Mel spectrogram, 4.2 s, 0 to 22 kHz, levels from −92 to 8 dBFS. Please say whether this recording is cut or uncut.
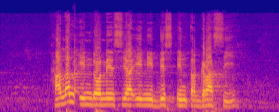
cut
